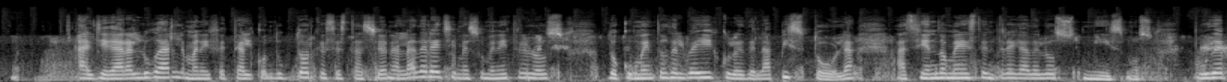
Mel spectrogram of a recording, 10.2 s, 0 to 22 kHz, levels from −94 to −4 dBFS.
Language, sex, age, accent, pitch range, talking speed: Spanish, female, 50-69, American, 180-215 Hz, 190 wpm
